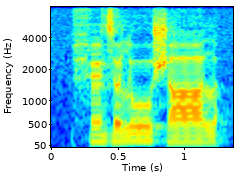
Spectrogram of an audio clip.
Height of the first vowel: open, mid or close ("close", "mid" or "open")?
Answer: mid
